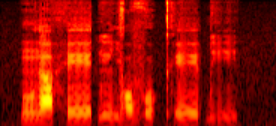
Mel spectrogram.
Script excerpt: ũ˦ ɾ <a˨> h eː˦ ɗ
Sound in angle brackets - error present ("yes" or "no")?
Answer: no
